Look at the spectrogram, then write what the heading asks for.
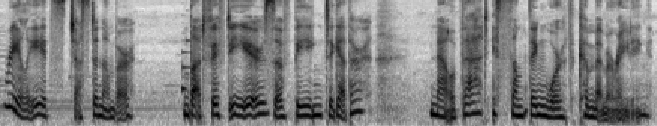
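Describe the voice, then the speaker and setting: Brief: a wistful older wife, very slow, expressive tone, light score under. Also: female voice, medium pitch. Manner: slow, fond, gently teasing. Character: affectionate old wife, teasing and wistful.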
